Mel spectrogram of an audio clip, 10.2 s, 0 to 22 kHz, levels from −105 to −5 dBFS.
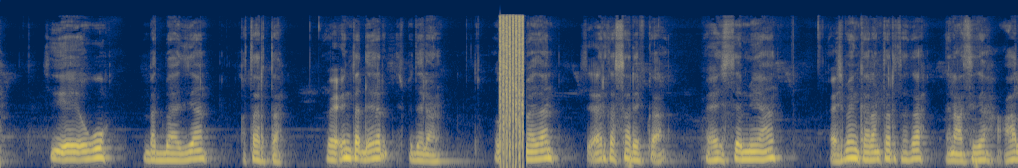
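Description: From 4.99 to 5.26 s the speech gives way to a compressed stream played as audio: an undecoded AC-3 bitstream, consistent with 640 kbps, treated as samples. Each frame sounds as a 13.3 ms noise burst then silence, repeating at 31.25 Hz, producing loud chattering static.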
